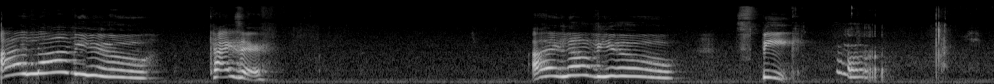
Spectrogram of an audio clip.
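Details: Kaiser, an Alaskan Husky lying on the couch and urged to speak, answers with long wavering howls that rise and then slide down, plus shorter yelping whines, while a person keeps repeating "I love you" and "speak".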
